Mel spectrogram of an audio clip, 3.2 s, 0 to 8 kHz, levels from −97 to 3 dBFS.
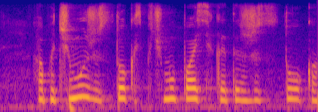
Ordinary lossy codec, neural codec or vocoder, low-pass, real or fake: none; none; 7.2 kHz; real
